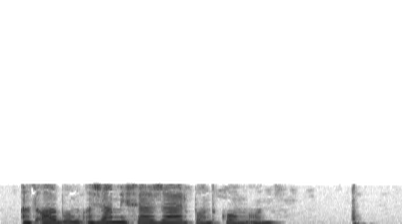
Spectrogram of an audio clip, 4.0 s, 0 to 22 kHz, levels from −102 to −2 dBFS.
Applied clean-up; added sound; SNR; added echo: none; none; none; none.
